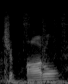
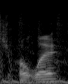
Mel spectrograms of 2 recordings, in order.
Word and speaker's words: Chipotle: Even like uh Chapatle, the restaurant Chapatle, I'll uh I pronounce it the same way that you'd pronounce Aristotle there. So it can mean otherwise it's Chipotle or go the opposite way and say uh Aristotle.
